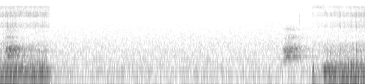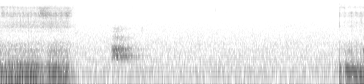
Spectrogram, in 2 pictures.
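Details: Sleeping dog with loud, snorting snores on each inhalation and short huffs between them; owner links the snoring to being hot.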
